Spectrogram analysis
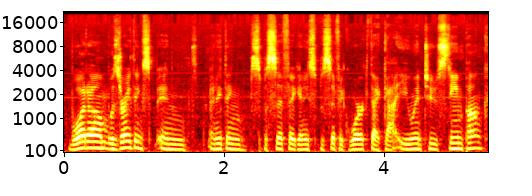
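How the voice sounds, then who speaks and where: A man hosting a podcast, chatting casually and haltingly as he rephrases his way through questions and remarks. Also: a little high, steady tone, warm tone. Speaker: podcast host interviewing a writer. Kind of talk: casual conversational interview.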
